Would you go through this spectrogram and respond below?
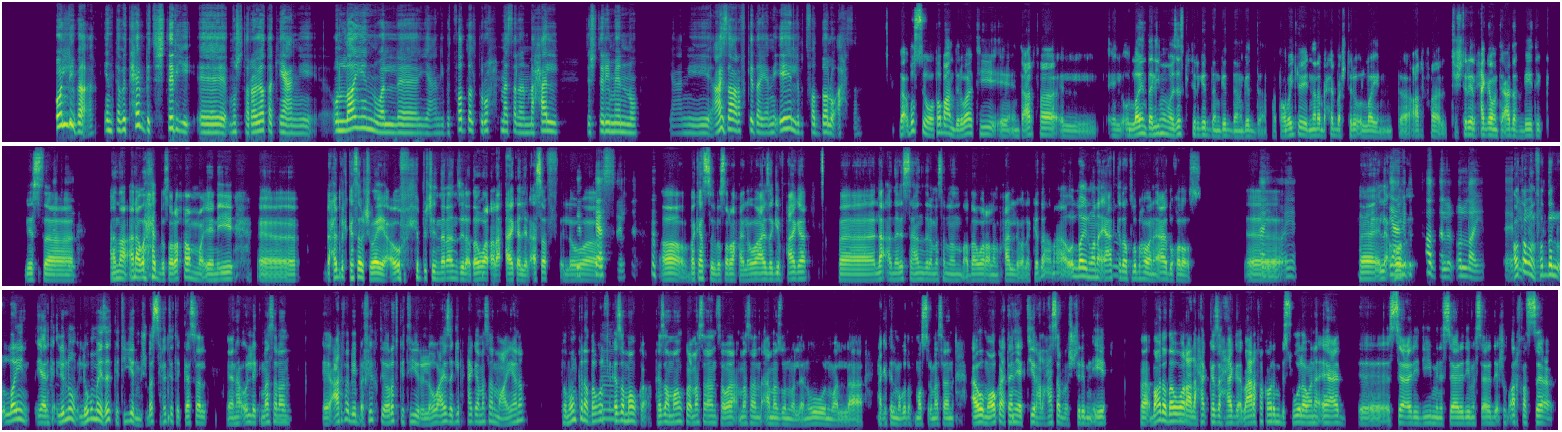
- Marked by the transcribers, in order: in English: "Online"; in English: "الonline"; tapping; in English: "online"; laughing while speaking: "واحد"; laughing while speaking: "ما باحبّش"; laugh; tsk; in English: "online"; in English: "الOnline"; in English: "Online"
- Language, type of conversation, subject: Arabic, podcast, بتحب تشتري أونلاين ولا تفضل تروح المحل، وليه؟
